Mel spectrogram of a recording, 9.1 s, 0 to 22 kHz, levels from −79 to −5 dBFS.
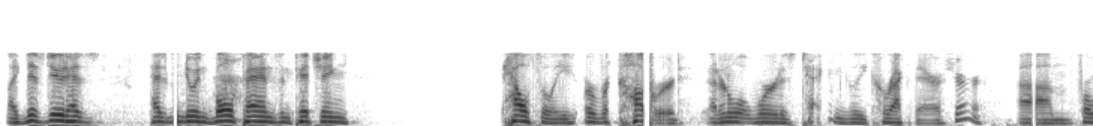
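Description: Hard-edged silent holes at 1.44–1.51 s (after "this dude has has"), 5.36–5.46 s (after "healthily or") and 8.6–8.65 s, each followed by briefly, slightly distorted speech. This is packet loss on an ADPCM call: 40, 60 and 40 ms of audio went missing, and the decoder's adaptive predictor and step size drifted from the sender's until they resynchronised.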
